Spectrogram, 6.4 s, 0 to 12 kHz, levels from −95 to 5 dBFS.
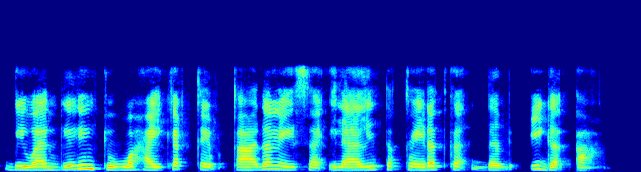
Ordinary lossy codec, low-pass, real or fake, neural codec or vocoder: none; 7.2 kHz; fake; codec, 16 kHz, 2 kbps, FreqCodec, larger model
